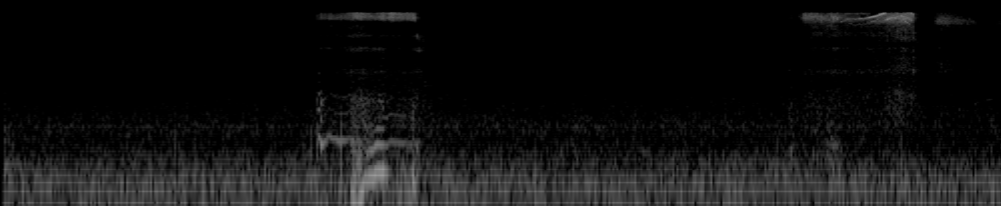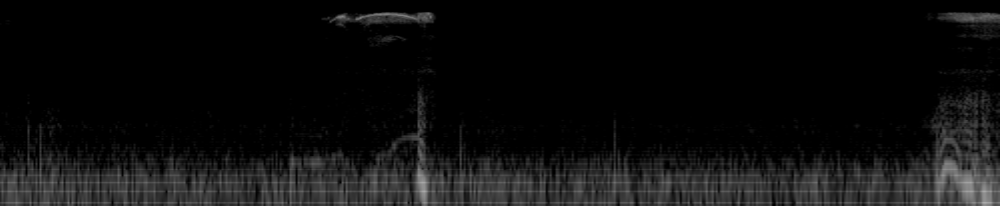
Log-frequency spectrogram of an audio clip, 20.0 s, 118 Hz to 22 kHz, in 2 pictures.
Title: Puppy Snoring for 1 Minute | Poogie the Pug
